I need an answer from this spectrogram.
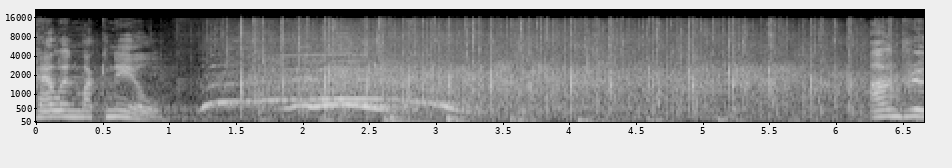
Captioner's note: applause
